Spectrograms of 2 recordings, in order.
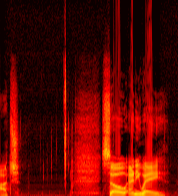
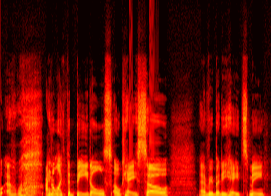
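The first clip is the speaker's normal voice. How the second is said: ordinary delivery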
